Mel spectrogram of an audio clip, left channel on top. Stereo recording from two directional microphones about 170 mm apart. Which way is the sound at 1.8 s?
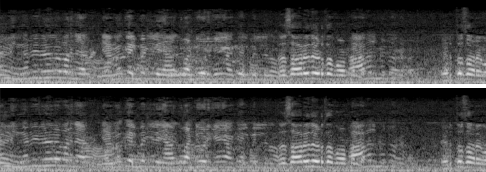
65° right (ahead or behind).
